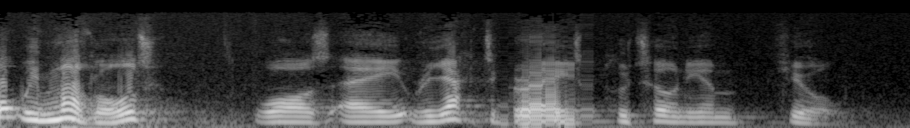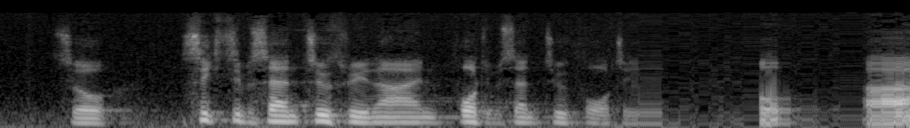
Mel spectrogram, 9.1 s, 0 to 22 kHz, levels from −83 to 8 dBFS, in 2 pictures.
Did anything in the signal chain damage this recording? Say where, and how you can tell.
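Yes. Robotic sound from repeated short buffers, 2.51–2.97 s and 7.69–9.10 s. A rigid 93.8 Hz buzz points to likely buffer underruns looping 11 ms chunks.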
